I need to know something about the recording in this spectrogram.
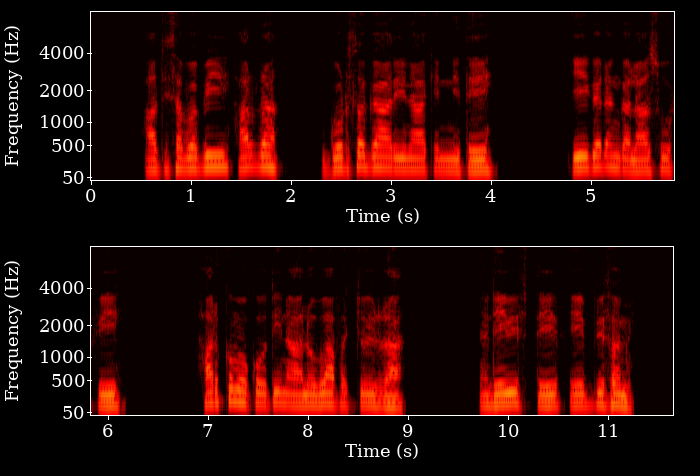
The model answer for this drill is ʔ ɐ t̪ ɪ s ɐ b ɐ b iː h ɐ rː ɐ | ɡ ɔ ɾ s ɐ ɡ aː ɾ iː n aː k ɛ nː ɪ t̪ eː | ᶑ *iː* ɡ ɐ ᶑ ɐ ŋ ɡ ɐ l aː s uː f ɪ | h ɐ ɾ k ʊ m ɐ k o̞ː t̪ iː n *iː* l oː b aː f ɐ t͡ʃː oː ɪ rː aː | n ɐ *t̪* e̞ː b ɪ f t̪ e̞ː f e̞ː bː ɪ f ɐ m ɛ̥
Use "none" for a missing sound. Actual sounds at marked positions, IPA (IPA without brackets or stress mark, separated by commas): iː, aː, d̪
